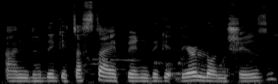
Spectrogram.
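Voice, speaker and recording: Woman, farm project rep, low-pitched and warm, passionate tour-guide delivery, greenhouse setting. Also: level tone, measured pace, no room sound. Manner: passionate, often adds "right?"; clears her throat now and then. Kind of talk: walking greenhouse tour talk. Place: inside a greenhouse.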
